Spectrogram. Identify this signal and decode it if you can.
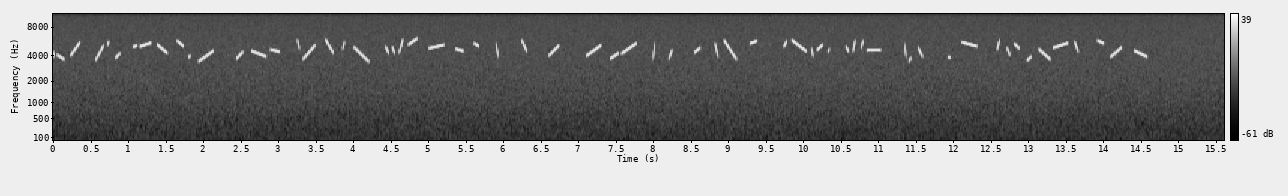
Bird-like chirps. There is no code.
